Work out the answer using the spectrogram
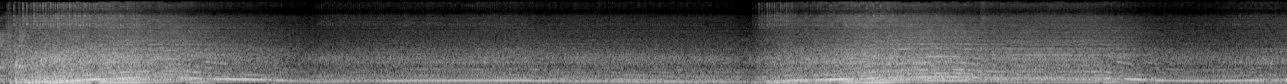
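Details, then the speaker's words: Detroit 3-53 three-cylinder two-stroke diesel in a padfoot roller that sat in the elements for years, first start: deep drone swells and drops with throttle, firing smooth and even with no knocks or rattles; runs healthy. "sounds good I haven't figured out throttle yet so I'm still"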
